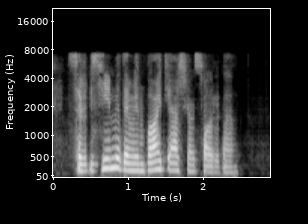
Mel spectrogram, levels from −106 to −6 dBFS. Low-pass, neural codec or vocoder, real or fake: 7.2 kHz; codec, 16 kHz in and 24 kHz out, 0.6 kbps, FireRedTTS-2 codec; fake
